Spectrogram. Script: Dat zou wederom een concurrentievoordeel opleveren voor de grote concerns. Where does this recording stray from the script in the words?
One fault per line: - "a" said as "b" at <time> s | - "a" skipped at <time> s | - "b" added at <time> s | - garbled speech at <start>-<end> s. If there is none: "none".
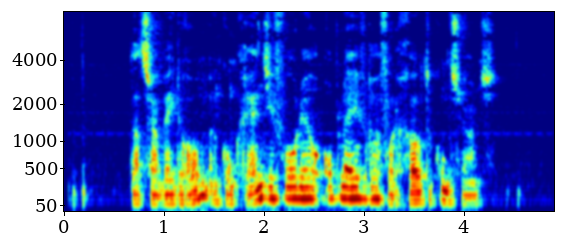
none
